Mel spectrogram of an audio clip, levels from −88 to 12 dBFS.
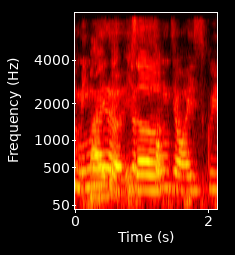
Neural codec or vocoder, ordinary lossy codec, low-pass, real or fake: none; none; 7.2 kHz; real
